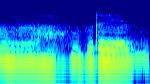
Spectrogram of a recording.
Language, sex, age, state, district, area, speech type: Tamil, female, 30-45, Tamil Nadu, Nilgiris, rural, spontaneous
